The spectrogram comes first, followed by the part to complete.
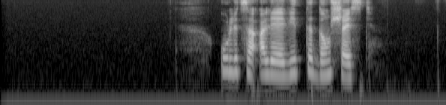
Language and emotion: Russian, neutral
